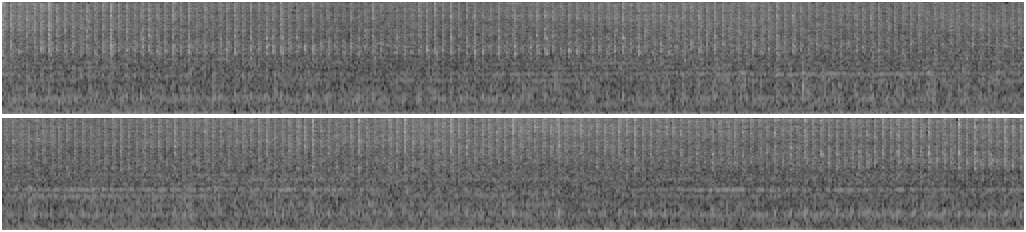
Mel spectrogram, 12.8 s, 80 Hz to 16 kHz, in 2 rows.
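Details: Fully restored 1958 Farmall 450 tractor after engine tune-up: steady, even low putter with no knocks or misses; running perfectly, normal smooth idle.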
